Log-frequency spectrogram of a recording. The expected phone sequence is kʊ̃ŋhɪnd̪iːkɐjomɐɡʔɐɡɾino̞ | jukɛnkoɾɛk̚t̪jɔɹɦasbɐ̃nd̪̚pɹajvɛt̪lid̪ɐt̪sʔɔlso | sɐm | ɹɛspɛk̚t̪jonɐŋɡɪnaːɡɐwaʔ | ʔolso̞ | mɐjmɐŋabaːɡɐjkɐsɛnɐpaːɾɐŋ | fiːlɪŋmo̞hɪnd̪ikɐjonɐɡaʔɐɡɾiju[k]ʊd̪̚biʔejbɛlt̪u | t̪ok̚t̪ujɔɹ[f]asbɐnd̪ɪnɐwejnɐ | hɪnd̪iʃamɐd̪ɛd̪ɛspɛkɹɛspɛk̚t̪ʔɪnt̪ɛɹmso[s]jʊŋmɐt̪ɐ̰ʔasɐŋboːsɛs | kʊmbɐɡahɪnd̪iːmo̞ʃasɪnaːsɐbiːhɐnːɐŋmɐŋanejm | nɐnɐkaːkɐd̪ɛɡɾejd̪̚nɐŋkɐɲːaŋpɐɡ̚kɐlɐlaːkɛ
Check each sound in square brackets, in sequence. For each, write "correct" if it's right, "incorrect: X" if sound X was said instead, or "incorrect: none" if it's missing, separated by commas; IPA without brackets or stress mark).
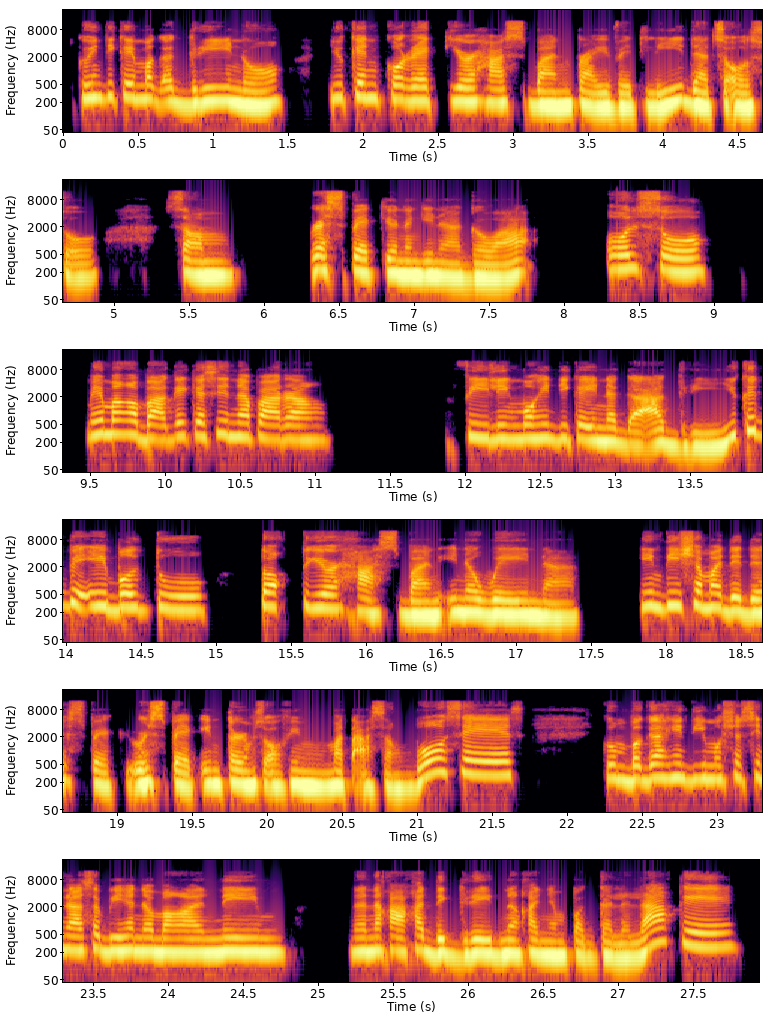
correct, incorrect: h, incorrect: f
